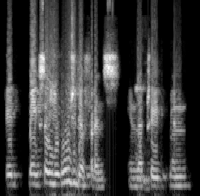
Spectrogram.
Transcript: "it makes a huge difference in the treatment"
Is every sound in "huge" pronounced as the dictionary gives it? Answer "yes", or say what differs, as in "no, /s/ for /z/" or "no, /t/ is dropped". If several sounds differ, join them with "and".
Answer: yes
